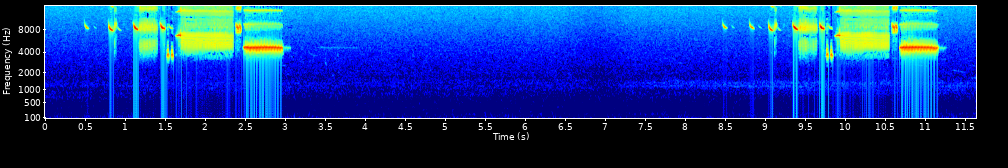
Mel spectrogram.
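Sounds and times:
savanna sparrow singing buzzy trill: 0:00.5 - 0:03.1, 0:08.5 - 0:11.6.

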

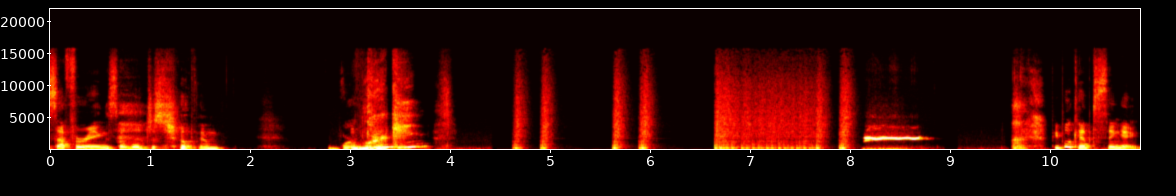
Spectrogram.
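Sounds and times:
speech: 0:00.0 - 0:04.1, 0:10.2 - 0:10.8
group whistling a march-like tune: 0:08.1 - 0:09.0.

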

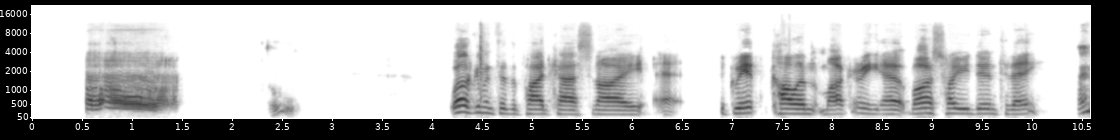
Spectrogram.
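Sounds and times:
fart: 0:00.6 - 0:01.6
speech: 0:02.4 - 0:02.7, 0:04.2 - 0:10.5.

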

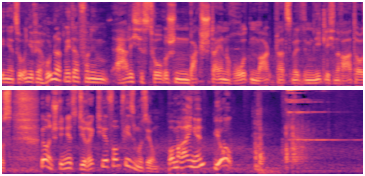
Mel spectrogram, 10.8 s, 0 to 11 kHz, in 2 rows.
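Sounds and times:
speech: 0:00.0 - 0:09.0
door clunking open: 0:09.0 - 0:10.2
knocks: 0:09.2 - 0:10.1
small bell above a door jingling: 0:09.6 - 0:10.8.

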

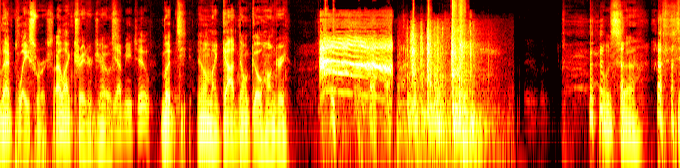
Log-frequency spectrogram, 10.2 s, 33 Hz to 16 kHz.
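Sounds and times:
speech: 0:00.0 - 0:06.2, 0:08.8 - 0:10.1
loud shrill scream: 0:04.8 - 0:06.0
door clattering and creaking open: 0:05.9 - 0:07.7.

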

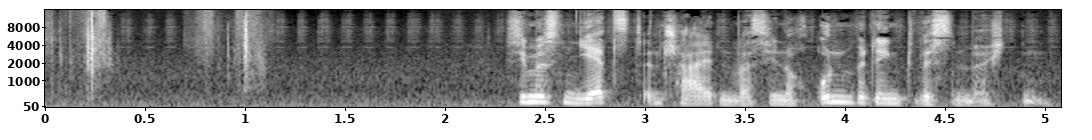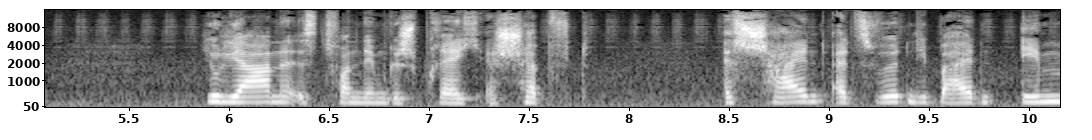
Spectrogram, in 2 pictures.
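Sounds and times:
notebook pages flipping: 0:00.0 - 0:01.2
speech: 0:02.4 - 0:05.2, 0:05.9 - 0:07.8, 0:08.5 - 0:10.1.

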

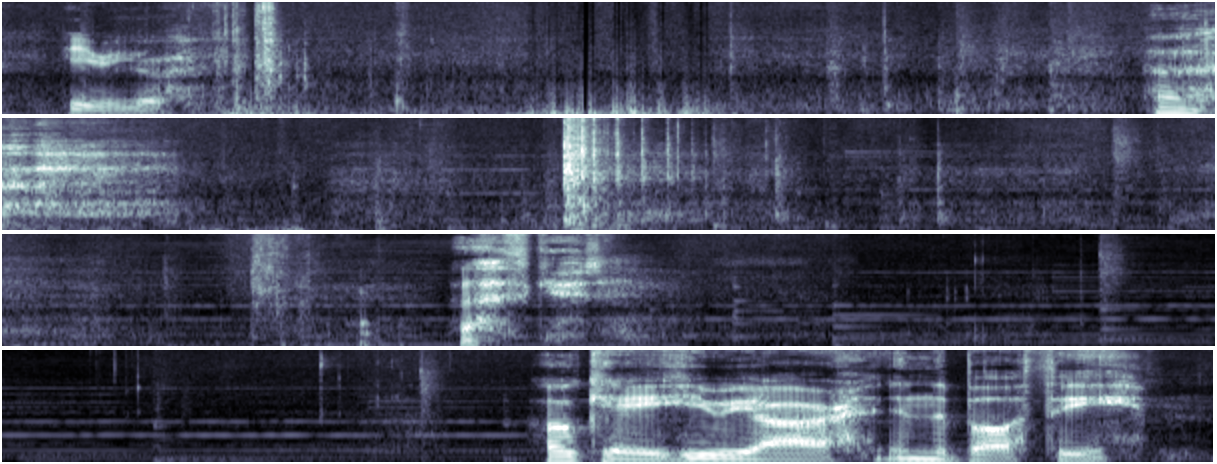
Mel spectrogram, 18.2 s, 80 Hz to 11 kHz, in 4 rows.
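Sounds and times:
wind gusting outdoors and buffeting a microphone: 0:00.0 - 0:03.7, 0:04.7 - 0:06.2
speech: 0:00.2 - 0:01.0, 0:04.3 - 0:04.8, 0:10.8 - 0:11.4, 0:15.7 - 0:18.0.

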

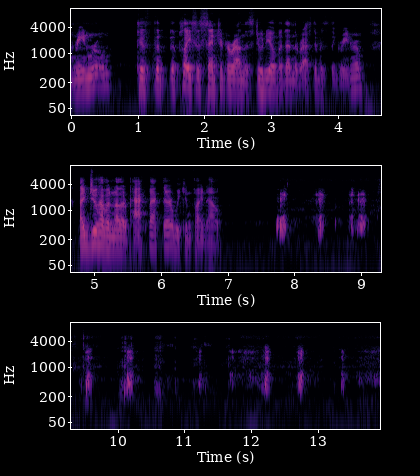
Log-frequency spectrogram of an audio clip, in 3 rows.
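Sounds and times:
speech: 0:00.0 - 0:07.0
crunchy gingerbread-flavoured cookies being bitten and chewed: 0:07.8 - 0:13.9.

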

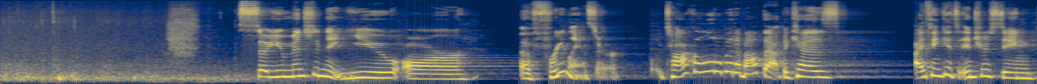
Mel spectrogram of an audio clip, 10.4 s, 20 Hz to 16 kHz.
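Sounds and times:
rain hissing: 0:00.0 - 0:02.7
low rolling thunder: 0:00.0 - 0:03.0
speech: 0:02.6 - 0:08.5, 0:09.2 - 0:10.3.

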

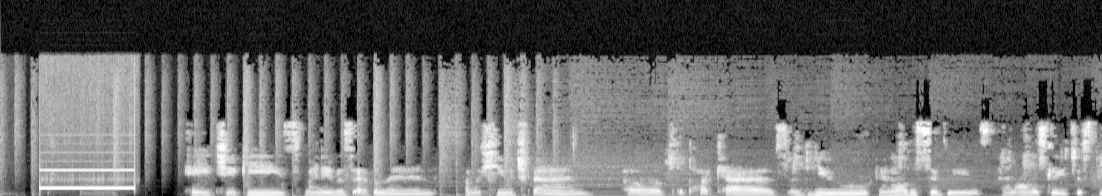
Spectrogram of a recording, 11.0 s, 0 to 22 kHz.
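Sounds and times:
voicemail electronic beep tone: 0:00.4 - 0:01.4
speech: 0:01.9 - 0:11.0.

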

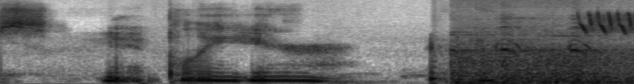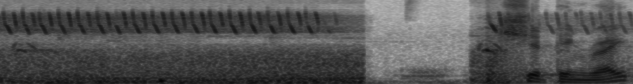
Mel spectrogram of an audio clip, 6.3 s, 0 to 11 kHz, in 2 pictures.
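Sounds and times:
speech: 0:00.0 - 0:01.8, 0:05.8 - 0:06.3
hiss: 0:00.0 - 0:06.3
swamp sparrow singing a rapid staccato trill: 0:02.1 - 0:06.3.

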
